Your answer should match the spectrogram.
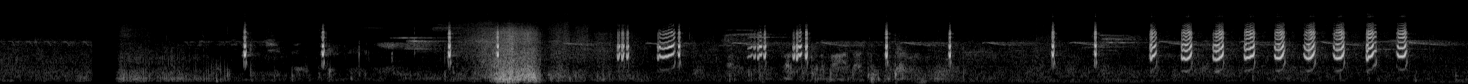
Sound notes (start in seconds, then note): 3.4 turkey call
